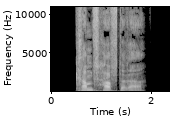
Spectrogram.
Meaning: inflection of krampfhaft: 1. strong/mixed nominative masculine singular comparative degree 2. strong genitive/dative feminine singular comparative degree 3. strong genitive plural comparative degree
- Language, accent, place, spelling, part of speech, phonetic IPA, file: German, Germany, Berlin, krampfhafterer, adjective, [ˈkʁamp͡fhaftəʁɐ], De-krampfhafterer.ogg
